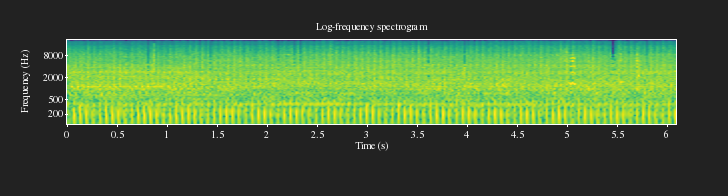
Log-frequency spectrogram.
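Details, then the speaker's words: Woodland Mills HM130 Max portable sawmill after tensioner bearing replacement and blade guide work, cutting small silver maple log: even, firm engine beat holds steady under cutting load, no squeal or grind; cutting really good now. "She's cutting really good now."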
